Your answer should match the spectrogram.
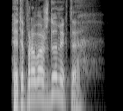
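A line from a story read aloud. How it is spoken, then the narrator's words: Sighing. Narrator (Russian): вздохнул рейдер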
